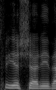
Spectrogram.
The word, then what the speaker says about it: Fiaschetti: Okay, so my last name is Fiaschetti. That rhymes with spaghetti, right?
